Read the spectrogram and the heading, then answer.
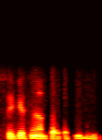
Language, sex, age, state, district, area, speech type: Kashmiri, male, 30-45, Jammu and Kashmir, Bandipora, rural, conversation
